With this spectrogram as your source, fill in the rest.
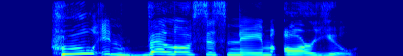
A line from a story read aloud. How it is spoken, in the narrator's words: Mallory cried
